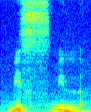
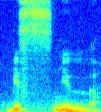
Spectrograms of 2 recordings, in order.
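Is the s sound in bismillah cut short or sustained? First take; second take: sustained; sustained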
